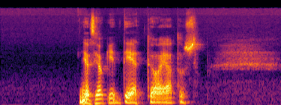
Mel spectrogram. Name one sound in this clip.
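A woman speaks softly and calmly, close to a microphone.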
